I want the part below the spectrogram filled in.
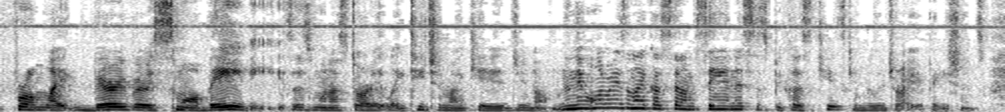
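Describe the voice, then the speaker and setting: A woman at medium pitch talks at a fairly quick pace with hardly any pauses. Her pitch swings very widely, her loudness swings a lot, and the room echo is audible. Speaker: beauty vlogger. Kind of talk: casual chat. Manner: rambling, filler-heavy.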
